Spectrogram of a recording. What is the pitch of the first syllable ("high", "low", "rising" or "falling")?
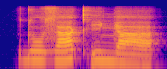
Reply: low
